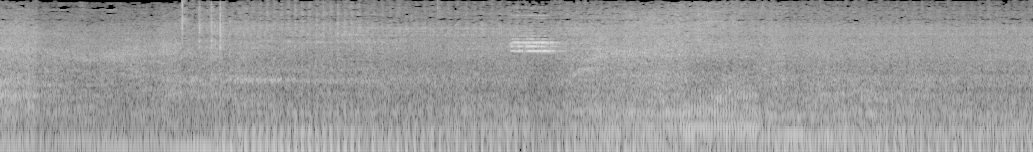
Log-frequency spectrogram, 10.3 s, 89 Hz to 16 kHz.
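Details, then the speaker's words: Honda Beat eSP 2015-2016 scooter, rebuilt engine after hot sluggish complaint, fuel pump pressure 40 PSI, after throttle reset mode 1: quick even exhaust pulses picking up cleanly with throttle, no misses; normal running. "nih, seharusnya motor ini enak lagi. Seharusnya. Tuh, respon."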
